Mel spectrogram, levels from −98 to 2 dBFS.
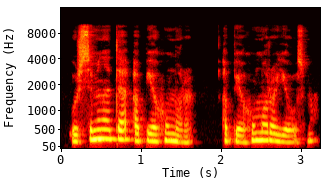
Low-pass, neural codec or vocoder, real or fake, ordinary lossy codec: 9.9 kHz; none; real; MP3, 96 kbps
